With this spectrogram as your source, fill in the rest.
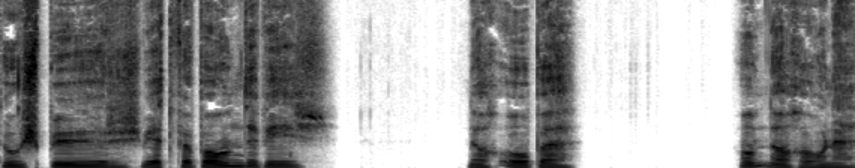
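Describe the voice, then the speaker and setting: This man's fairly high voice moves at a very slow pace with long, frequent pauses, and its loudness stays very even. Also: dry, close sound with no echo. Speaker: meditation guide. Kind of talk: guided meditation. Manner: slow, calm, soft-spoken.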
